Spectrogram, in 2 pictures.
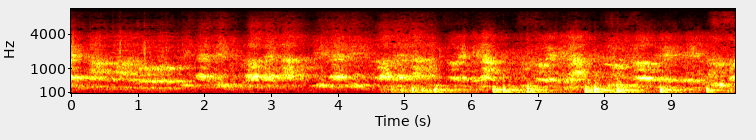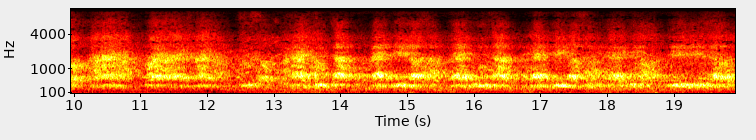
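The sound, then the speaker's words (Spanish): A large crowd of Valencia football fans chants in unison before, during and after a match, demanding Peter Lim's departure and shouting against García Pitar and the players. The chanting is loud and sustained, with rhythmic surges of shouting and a dense roar of many voices throughout. “Antes, durante y después del partido, la afición ha pedido la marcha de Peter Lim.”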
